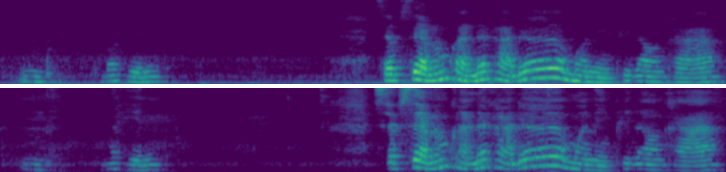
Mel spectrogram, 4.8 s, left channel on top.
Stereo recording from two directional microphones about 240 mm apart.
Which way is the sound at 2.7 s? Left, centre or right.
Centre.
